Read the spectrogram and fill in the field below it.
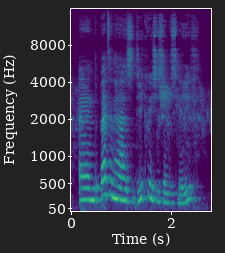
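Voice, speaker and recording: A woman speaks at a moderate pace with a dark, mellow tone, vocal fry and ordinary pitch variation. Audible room echo surrounds her voice. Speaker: knitting podcaster. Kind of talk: casual chat.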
